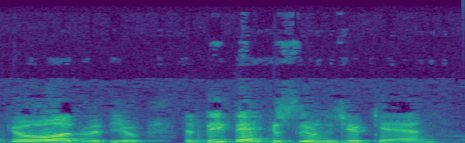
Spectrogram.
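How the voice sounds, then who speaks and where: A woman's voice: medium pitch, lively intonation, moderate pace, loud music behind the voice, close to an everyday voice. An actress playing an affectionate, teasing woman of a doctor's household in an old radio drama. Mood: fond, teasing. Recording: dull, lo-fi old radio recording.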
